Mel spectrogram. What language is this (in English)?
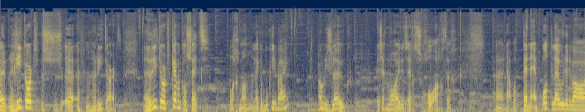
Dutch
